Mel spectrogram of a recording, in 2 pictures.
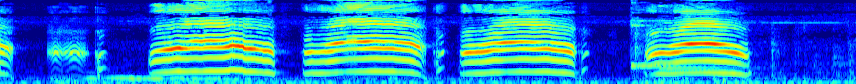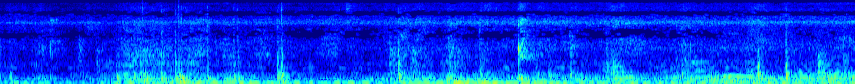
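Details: Newborn shortly after birth: four loud, strong cries in quick succession, then quiet room noise; vigorous normal newborn cry.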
